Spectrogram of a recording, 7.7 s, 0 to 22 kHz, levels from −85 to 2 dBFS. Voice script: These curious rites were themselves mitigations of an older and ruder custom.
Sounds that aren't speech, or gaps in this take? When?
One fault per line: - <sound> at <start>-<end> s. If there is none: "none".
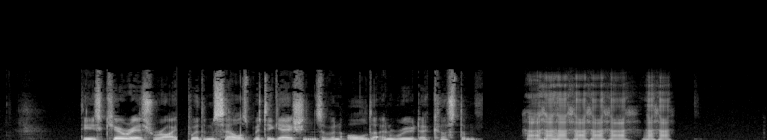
- dropout at 1.8-1.9 s
- laugh at 5.2-6.8 s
